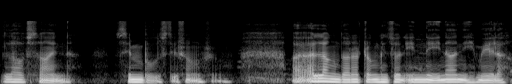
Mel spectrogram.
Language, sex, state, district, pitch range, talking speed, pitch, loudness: Mizo, male, Mizoram, Aizawl, 100-115 Hz, 185 wpm, 110 Hz, -14 LUFS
